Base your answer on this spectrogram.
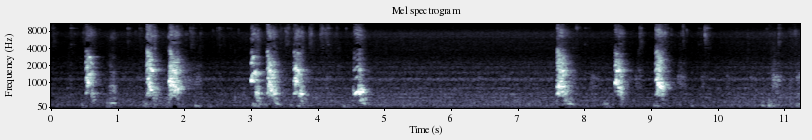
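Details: During play between a Kerry Blue Terrier puppy and an Airedale Terrier, clusters of quick high barks come in two- and three-bark bursts, separated by several seconds of quiet.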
